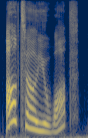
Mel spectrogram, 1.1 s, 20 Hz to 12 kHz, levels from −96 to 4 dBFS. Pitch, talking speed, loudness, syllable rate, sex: 260 Hz, 215 wpm, -17 LUFS, 4.6 syllables/s, female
